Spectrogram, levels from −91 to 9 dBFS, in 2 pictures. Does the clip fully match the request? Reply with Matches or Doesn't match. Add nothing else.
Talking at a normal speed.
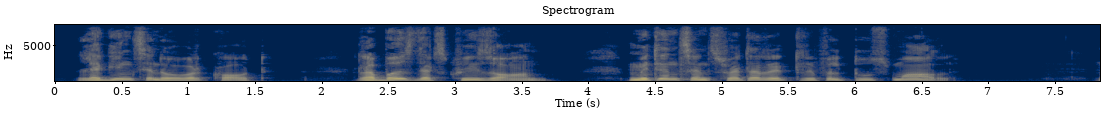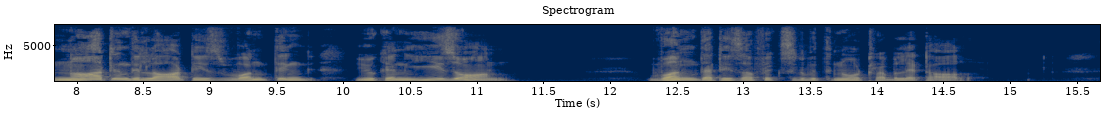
Doesn't match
